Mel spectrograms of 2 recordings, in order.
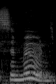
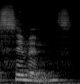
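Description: First: The second syllable has a long oo vowel. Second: The second syllable has a short, reduced vowel. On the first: "that's the proper like Flemish way of saying it" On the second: "some people in my family feel very strongly about saying it Simmons"

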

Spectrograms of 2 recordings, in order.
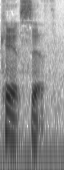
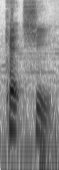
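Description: First: The name ends with a 'sith' sound. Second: The name ends with a 'she' sound. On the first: "For a long time, I said it Kaet Sith" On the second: "I say Ketshi"

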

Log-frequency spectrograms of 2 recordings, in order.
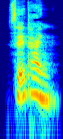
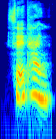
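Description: Both takes have the same delivery.

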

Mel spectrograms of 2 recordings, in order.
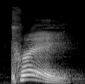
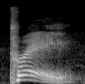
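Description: No difference in how they are said.

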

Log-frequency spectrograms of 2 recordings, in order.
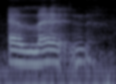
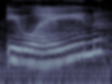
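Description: First: The name is pronounced the French way. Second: The name is pronounced like English Elaine. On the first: This is the name's actual form. The speaker calls it right. "the French version of Helen" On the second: This is how the show says it. The speaker calls it wrong. "in the show they say Elaine"

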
